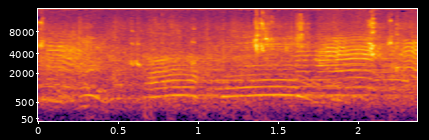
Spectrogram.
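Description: A basketball dribbled on a hardwood court, with sneakers squeaking in short rising and falling chirps as players cut.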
